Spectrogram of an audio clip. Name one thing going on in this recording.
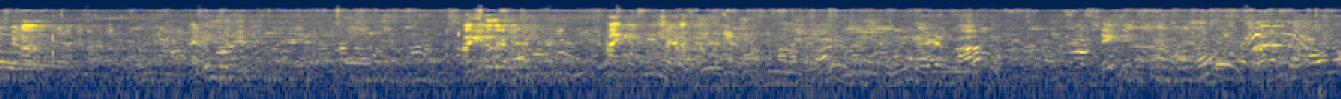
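A crowd of men, women and children chatters outdoors.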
